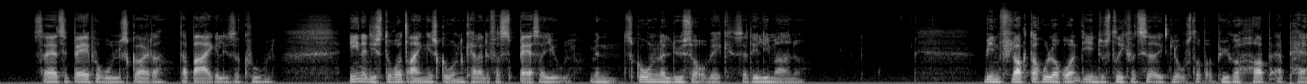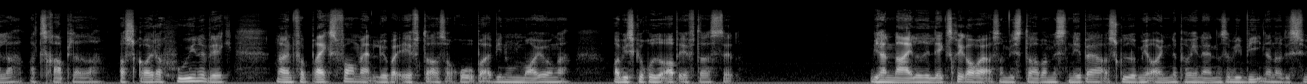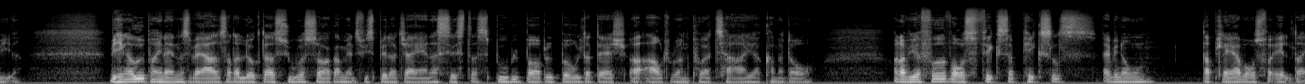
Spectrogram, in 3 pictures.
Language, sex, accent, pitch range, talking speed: Danish, male, native, 105-115 Hz, 215 wpm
